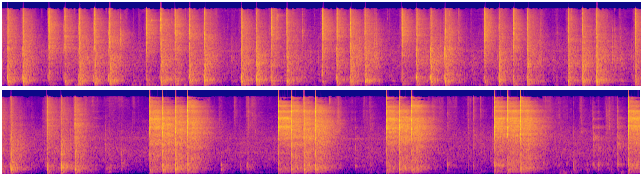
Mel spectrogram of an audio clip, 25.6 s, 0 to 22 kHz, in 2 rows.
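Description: The contents of a 6-inch firework shell are rammed down firmly, producing a long series of sharp, loud, close thuds and knocks in rapid irregular bursts, with heavier ringing blows toward the end.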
